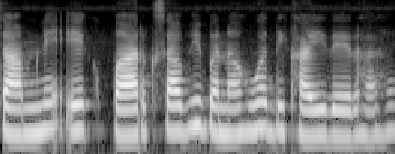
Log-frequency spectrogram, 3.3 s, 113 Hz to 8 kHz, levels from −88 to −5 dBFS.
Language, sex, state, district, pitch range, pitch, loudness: Hindi, female, Uttar Pradesh, Lucknow, 195-220 Hz, 210 Hz, -18 LUFS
